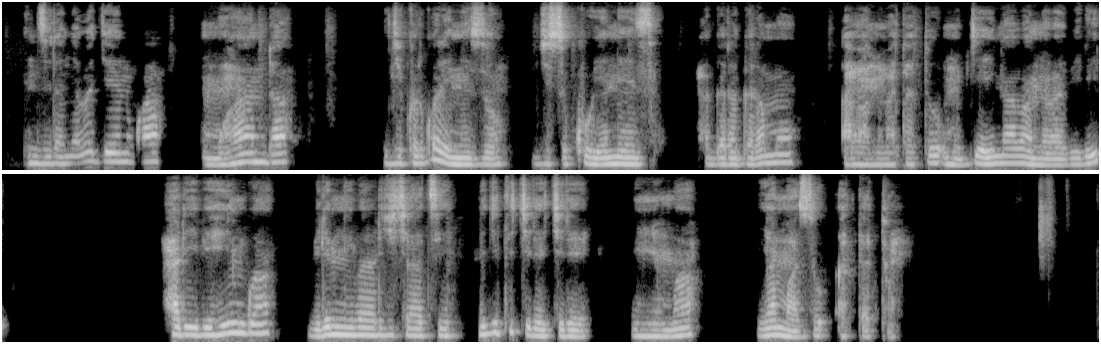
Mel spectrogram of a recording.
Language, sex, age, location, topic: Kinyarwanda, female, 25-35, Kigali, health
